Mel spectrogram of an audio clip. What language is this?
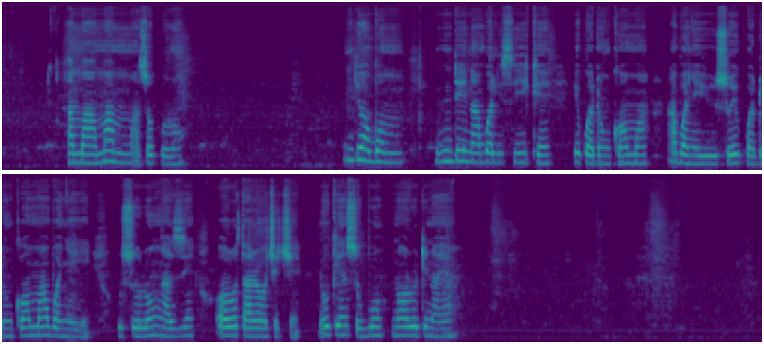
Igbo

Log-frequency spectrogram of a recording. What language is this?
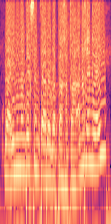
Serer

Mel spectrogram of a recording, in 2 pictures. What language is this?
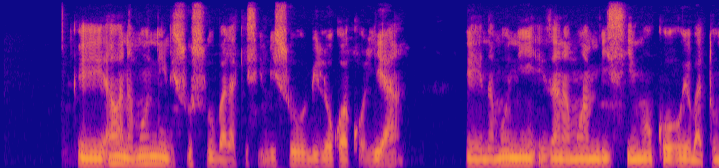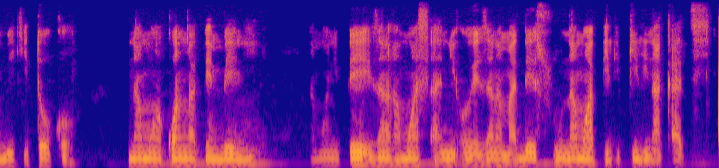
Lingala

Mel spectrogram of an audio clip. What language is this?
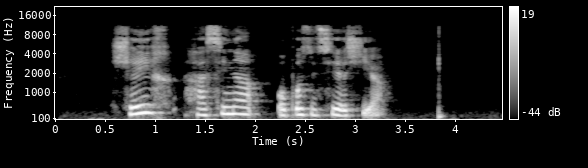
Georgian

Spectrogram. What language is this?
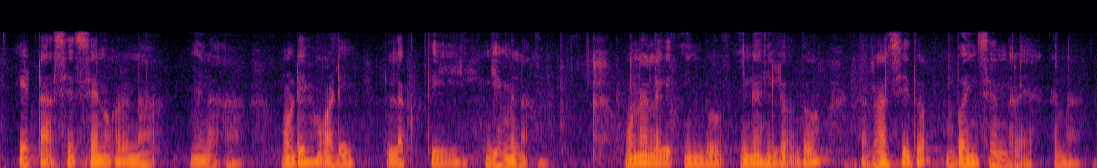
Santali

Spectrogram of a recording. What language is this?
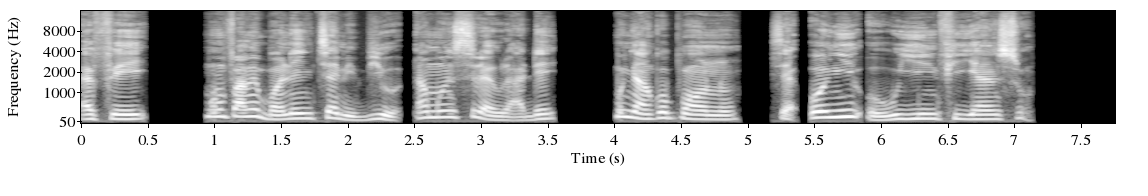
Akan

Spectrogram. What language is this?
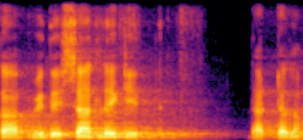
Konkani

